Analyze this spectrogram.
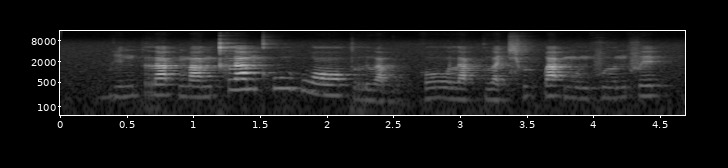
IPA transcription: b i˦˥ n p r a˥˩ k̚ m a˦˥ ŋ kʰ l a˥˩ m kʰ w u˥˩ ʔ w ɔː˧ k r ɯ˨˩ a̯ b u˨˩ k̚ h oː˥˩ l a˦˥ k̚ ʔ ɯ˧ a̯ t͡ɕʰ ɯ˦˥ k̚ w a˥˩ ʔ m u˧ n f ɯː˦˥ n f e˥˩ k̚

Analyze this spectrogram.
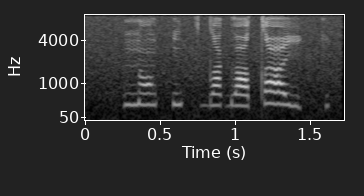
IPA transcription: n ɔ̃ k ĩ k dˤ ɛ ɡ ɤ tˤ iː k

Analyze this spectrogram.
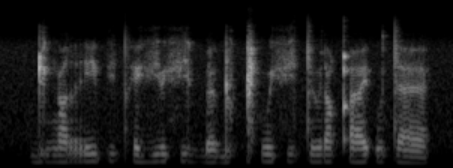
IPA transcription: ɖ i ŋ ɑ r i pʲ ɯ t̪ʰ e vʲ o fʲ ɑ ɡ͡b æ ɖ u ǁʰ u fʲ e t ɯ ɾ ø qʼ e ʔ u t æ

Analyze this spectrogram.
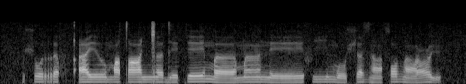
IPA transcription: ʃ o r ɐ f qʼ eː ʊ̯ m ɐ tˤ iː ŋ͡ǀ ɜ d e k eː m ɐː m ɐ̃ː n eː f iː m o ʃ ɐ z ɐ̃ sˤ y ðˤ ɐ̃ ʊ̯ ʕ y

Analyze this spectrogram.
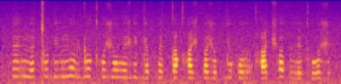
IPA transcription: ɘ˧ r ŋ ə˩˧˩ ɡ͡ǀ ʊ˥˨ d ɾʲ ʊ˧ r ŋ o˥˨ r ɖ o˥˨ tʰ ʊ˧ ʒ o˧ β ɘ˧ ʒ ɾʲ ə˥˨ ɡʲ ʌ˧ pː ɘ˧ tː ə˩˧˩ qʰ ɘ˩˧˩ ʒ θ ʌ˩˧˩ ʒ ʊ˧ θ ɡʲ ʊ˥˨ f o˧ r qʰ ɛ˩˧˩ t͡ʃʰ ʌ˥˨ θ r ɘ˩˧˩ kʰ ʊ˩˧˩ ʒ

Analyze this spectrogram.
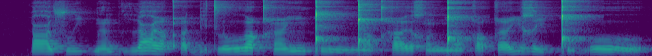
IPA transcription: ʕ ɯ sʷ iː ɡ͡b ə̃ bʱ ɯ ʕ əː qʼ ɯ ɡ͡b ɪ t l oː qʰ ĩː ǃ ĩː ŋ͡ǃ õ qʰ əː χ õ ŋ͡ǃ ə̃ q o q iː ʁ iː ǃ ɯ b oː

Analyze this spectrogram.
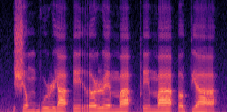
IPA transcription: ʃ ʌ m b u ɭ j a ʔ e r ʌ ɭ ɛ m a ʔ pʼ e m a ʔ ʌ pʲ a

